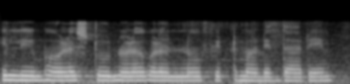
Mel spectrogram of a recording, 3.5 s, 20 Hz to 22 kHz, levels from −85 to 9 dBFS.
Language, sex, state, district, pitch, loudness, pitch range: Kannada, female, Karnataka, Bidar, 200 Hz, -13 LUFS, 195-205 Hz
